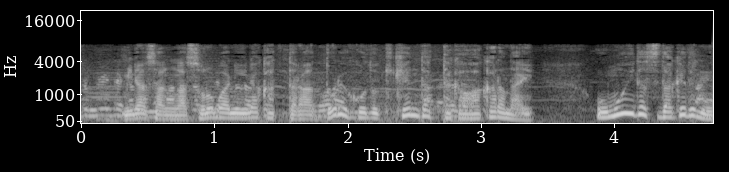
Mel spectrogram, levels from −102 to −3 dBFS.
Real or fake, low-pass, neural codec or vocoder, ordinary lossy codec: real; 7.2 kHz; none; none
